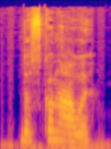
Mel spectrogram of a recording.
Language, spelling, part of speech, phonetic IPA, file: Polish, doskonały, adjective, [ˌdɔskɔ̃ˈnawɨ], Pl-doskonały.ogg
